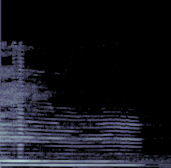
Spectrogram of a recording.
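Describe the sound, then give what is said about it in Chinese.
A single long, drawn-out meow of a barn cat that is stretching, likely a person imitating it. It holds a steady, slightly falling tone for about a second and a half, then stops, with no talk around it. “是谷仓的猫。在伸懒腰呢”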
